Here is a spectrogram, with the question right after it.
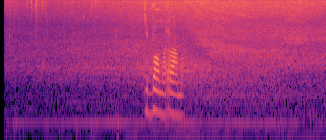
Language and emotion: Russian, angry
